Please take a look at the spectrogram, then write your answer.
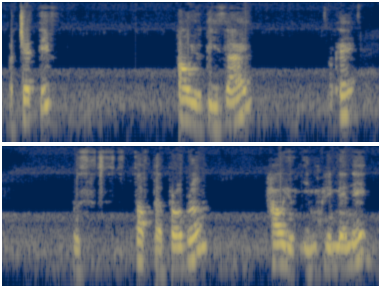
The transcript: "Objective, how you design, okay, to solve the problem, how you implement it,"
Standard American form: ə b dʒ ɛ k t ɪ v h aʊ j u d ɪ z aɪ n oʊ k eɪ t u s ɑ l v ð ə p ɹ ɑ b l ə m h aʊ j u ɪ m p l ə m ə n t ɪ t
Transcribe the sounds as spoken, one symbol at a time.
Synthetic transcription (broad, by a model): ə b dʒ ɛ k t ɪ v h aʊ j u d ɪ z aɪ n oʊ k eɪ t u s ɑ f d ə p ɹ ɑ b l ə m h aʊ j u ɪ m p l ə m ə n ɪ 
